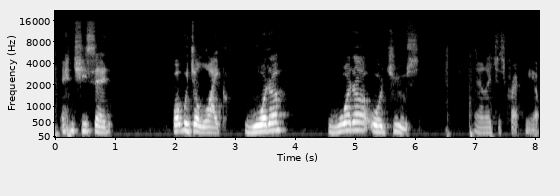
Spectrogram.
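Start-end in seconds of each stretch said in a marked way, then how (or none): 2.0-6.1 put-on heavy, laid-on, loud, thick New York accent. Retelling what a woman walking down the aisle asked, in a thick New York accent. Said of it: "really thick New York accent".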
